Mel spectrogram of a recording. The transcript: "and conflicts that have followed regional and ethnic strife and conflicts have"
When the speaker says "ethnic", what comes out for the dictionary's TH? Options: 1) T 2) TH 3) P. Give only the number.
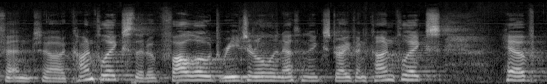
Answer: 2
